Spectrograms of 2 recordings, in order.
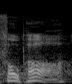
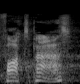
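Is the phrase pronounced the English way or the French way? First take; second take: French; English. First: It is pronounced with a French-style pronunciation. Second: It is pronounced with a flat English-style pronunciation.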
